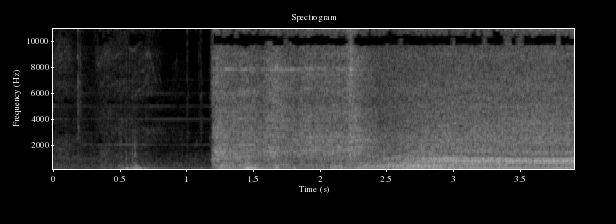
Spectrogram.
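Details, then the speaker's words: Subaru Impreza EJ20 after timing belt, water pump and drive belt replacement, aircon off: after a brief test crank, the engine catches sharply and settles into a steady, even idle; normal engine start. "okay sounds good try again that's a good sound now i will try to start now"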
